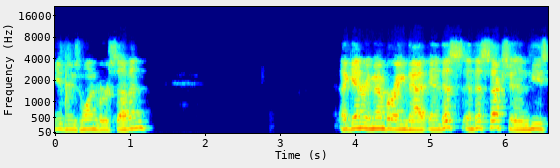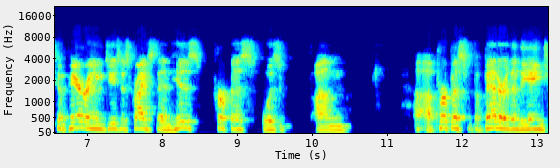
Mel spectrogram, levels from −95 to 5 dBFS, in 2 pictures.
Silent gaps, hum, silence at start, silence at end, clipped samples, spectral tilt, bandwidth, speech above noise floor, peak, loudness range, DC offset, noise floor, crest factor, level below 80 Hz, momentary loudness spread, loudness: 1.51-1.55 s, 1.99-2.75 s, 2.95-3.31 s, 3.43-3.65 s, 9.87-9.95 s, 10.58-10.76 s, 11.05-11.18 s; none; 0 s; 0 s; under 0.1%; -5 dB/octave; 8 kHz; over 66 dB; -6 dBFS; 9 LU; under 0.1%; under -90 dBFS; 20 dB; -64 dBFS; 10 LU; -23 LUFS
